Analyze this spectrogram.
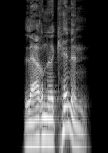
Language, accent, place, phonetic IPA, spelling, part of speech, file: German, Germany, Berlin, [ˌlɛʁnə ˈkɛnən], lerne kennen, verb, De-lerne kennen.ogg
- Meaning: inflection of kennen lernen: 1. first-person singular present 2. first/third-person singular subjunctive I 3. singular imperative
